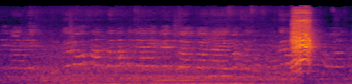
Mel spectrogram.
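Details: A harlequin macaw at Orbi Yokohama gives a single harsh, loud squawk near the end, over steady background chatter of people and children.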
